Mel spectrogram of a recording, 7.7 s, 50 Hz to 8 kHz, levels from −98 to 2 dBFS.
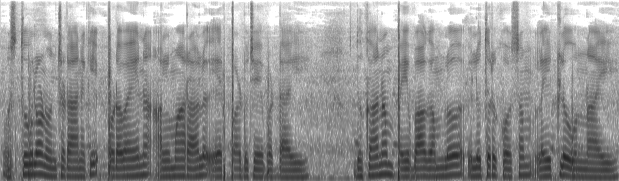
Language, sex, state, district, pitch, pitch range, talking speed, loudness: Telugu, male, Telangana, Hyderabad, 130 Hz, 125-150 Hz, 95 wpm, -20 LUFS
